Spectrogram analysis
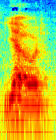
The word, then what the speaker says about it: JORD: but few weeks ago this company pronounced yodh reached out to me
